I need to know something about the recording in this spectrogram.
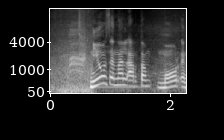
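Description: A man talking in Malayalam. A short rough, noisy sound comes in the first half-second, just before his voice.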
